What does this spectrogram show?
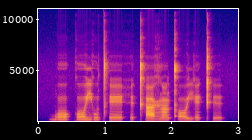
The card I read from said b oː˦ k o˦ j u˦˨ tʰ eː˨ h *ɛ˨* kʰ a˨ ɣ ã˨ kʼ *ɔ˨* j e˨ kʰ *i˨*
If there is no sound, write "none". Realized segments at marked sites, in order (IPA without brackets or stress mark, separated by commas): ɪ˨, ɔ˨, ɪ˨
